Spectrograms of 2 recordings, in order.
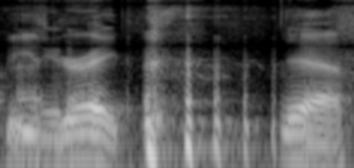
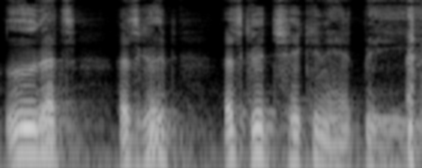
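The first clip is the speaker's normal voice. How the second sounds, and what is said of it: Imitation of Floyd the Barber's voice. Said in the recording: “his Floyd the Barber imitation ... I don't do it as well as he does.”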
